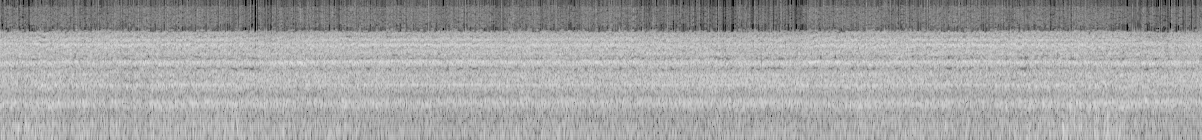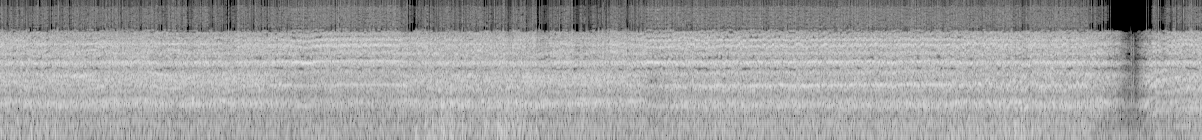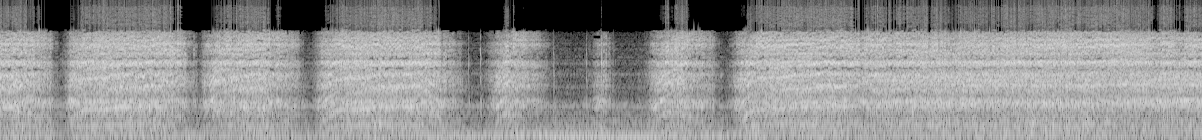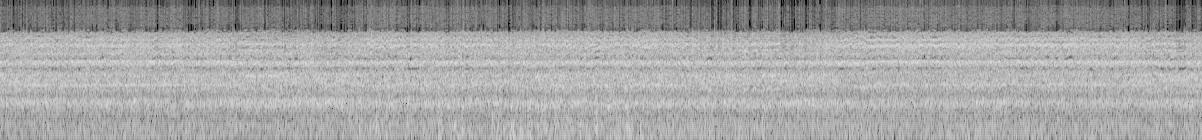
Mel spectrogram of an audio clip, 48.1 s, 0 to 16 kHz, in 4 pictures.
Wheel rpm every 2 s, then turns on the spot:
230, 230, 230, 230, 230, 230, 220, 230, 220, 220, 210, 190, 110, 120, 100, 40, 180, 230, 230, 230, 230, 230, 220, 230.
none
